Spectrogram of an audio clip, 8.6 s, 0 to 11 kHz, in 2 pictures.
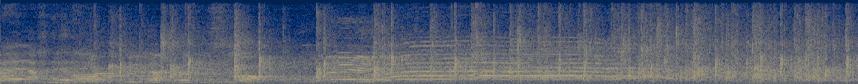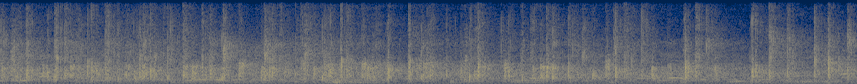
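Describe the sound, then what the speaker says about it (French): Audience applause at a 50th anniversary celebration of a foyer. A voice speaks briefly at the start, then dense, steady clapping swells and fills the room until the end. "Plus d'applaudissements."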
